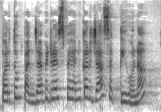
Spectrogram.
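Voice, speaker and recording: A woman voicing an exasperated, traditional middle-aged mother-in-law with an admonishing manner in an animated story. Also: high voice, moderate pace. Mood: disapproving. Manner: admonishing, disbelieving. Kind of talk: animated moral story dialogue.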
